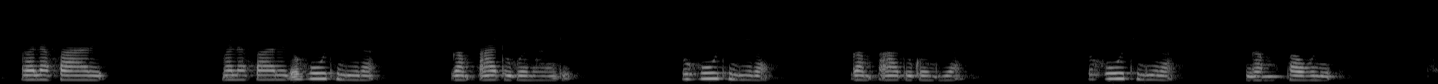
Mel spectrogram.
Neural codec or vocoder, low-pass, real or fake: none; 3.6 kHz; real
